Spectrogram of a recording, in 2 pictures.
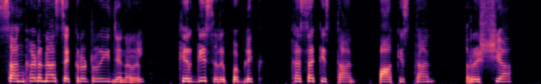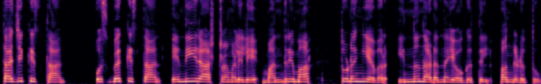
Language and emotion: Malayalam, neutral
